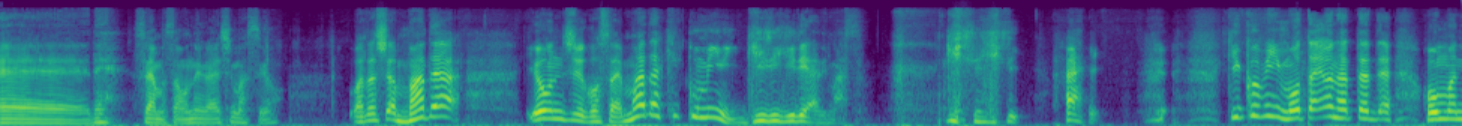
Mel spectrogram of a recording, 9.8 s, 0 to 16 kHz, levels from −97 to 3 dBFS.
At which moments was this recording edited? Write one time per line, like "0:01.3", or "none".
none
